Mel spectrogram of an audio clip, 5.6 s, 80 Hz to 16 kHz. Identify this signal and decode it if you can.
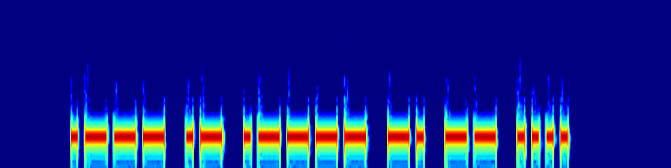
Morse code, heard as a keyed tone, about 20 wpm, 700 Hz. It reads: JA1NMH
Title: DXCC-100 Call Signs - 6 Characters - 20wpm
